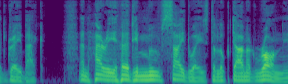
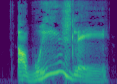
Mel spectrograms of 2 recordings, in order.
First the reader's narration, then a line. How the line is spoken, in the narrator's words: rasped Greyback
